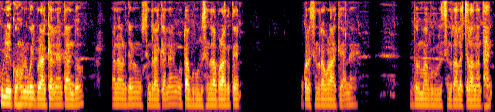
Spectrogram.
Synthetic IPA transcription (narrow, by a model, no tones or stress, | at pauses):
kulekɔɦɔ̃nɛɡɔc̚ˀbaɽakɛjaʔlɛt̪aɦɛnd̪ɔ | t̪anaəɽɡɛsɛnd̪ɾakɛjaʔnɛɡɔʈabuɾulisɛnd̪ɾabaɽakɛt̪ɛ | ɔ̃kalɛsɛnd̪ɾabaɽakɛjaʔlɛ | d̪ɔlmabuɾulisɛnd̪ɾalɛt͡ʃalanat̪aɦɛn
